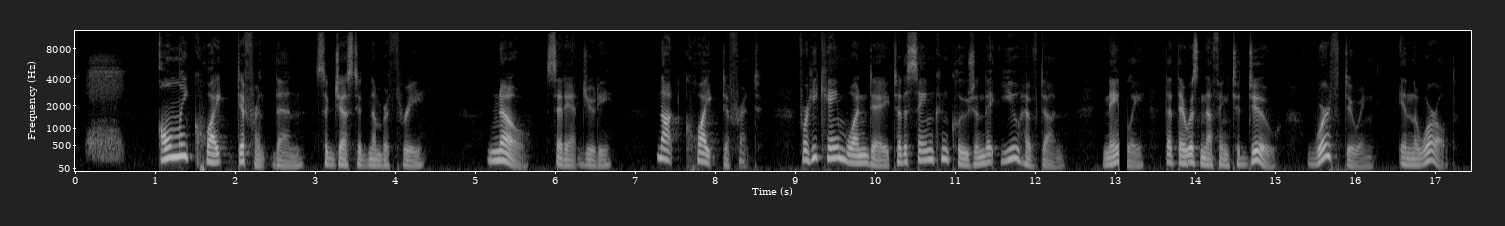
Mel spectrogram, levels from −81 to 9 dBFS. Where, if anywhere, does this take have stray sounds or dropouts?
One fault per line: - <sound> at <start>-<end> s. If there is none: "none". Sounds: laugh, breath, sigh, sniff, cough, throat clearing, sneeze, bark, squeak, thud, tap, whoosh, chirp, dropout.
- sniff at 0.1-0.8 s
- dropout at 13.1-13.2 s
